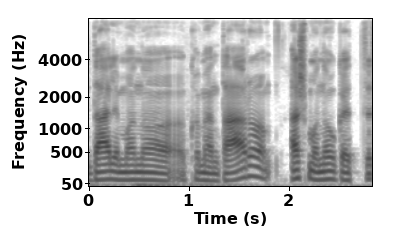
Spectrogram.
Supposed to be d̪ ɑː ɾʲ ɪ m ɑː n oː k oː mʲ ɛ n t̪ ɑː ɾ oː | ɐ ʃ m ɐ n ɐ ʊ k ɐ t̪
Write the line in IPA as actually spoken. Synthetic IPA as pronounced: d̪ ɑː lʲ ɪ m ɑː n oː k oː mʲ ɛ n t̪ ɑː ɾ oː | ɐ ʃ m ɐ n ɐ ʊ k ɐ t̪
